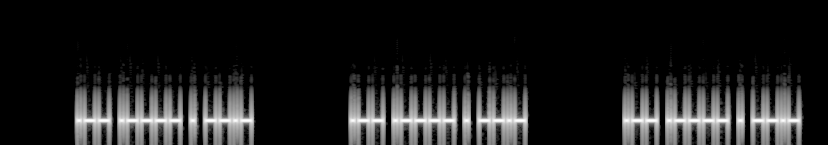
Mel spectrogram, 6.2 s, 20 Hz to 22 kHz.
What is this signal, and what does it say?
Morse code, heard as a keyed tone, about 44 wpm, 700 Hz. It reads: W1EQ W1EQ W1EQ
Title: Easy Call Signs Repeated 3x - 45wpm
